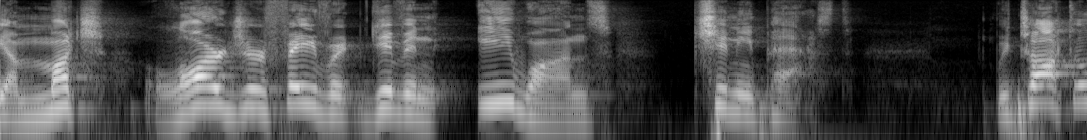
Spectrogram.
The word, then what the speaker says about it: Ion: I know Jan, actually it's Iwan, which is, this is what I'm saying. Like, I know how it's pronounced. I hear it. I watch the fights. I do the tape study. Then I watch the fights. It's Iwan.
